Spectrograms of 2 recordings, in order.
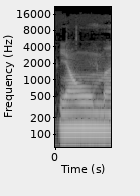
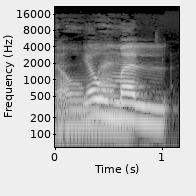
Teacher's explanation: Merging. You should merge that tanween, the n sound with lam, and the n sound changes to the lam sound. · Shown in: second take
